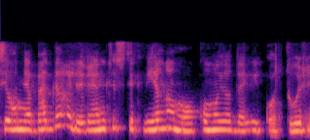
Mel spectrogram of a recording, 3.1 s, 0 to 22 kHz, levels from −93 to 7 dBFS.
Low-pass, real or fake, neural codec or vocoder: 7.2 kHz; fake; codec, 24 kHz, 3 kbps, HILCodec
